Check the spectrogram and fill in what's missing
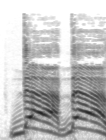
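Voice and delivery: high, loud, drawn-out yell of agreement; whole class shouting. A narrator's reading. Pupils agreeing to learn German, loud high shout. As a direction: shout it eagerly like a classful of children. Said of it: "закричал весь класс".

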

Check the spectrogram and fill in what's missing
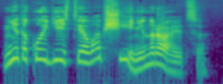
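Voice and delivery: very high, indignant monkey complaint; shouted protest. A narrator's reading. Monkey protests from the palm, shouting. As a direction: cry out in stubborn protest. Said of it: "крикнула с пальмы мартышка".

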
